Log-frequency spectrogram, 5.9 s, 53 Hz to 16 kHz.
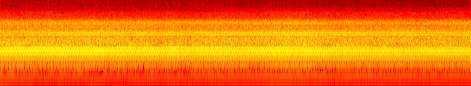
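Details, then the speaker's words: Echo PB-250LN two-stroke leaf blower after opening the hidden high-speed carburetor screw under a brass plug below the primer bulb: steady, high, even buzz at full throttle; runs faster and seems to blow a little better than before, normal high-speed running. "I opened up that high speed adjustment screw the engine started running faster you saw me blowing leaves seem to be a little bit better than what we had originally"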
